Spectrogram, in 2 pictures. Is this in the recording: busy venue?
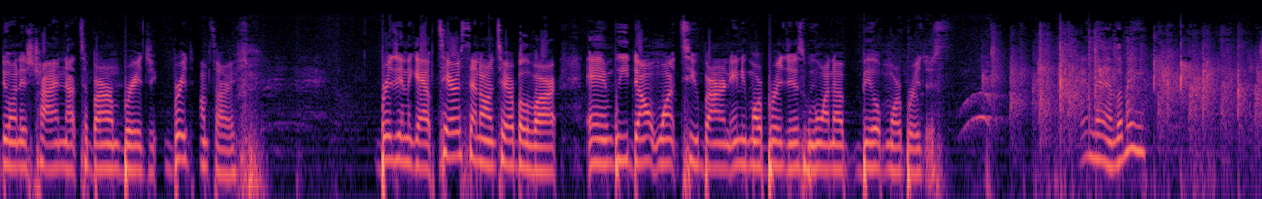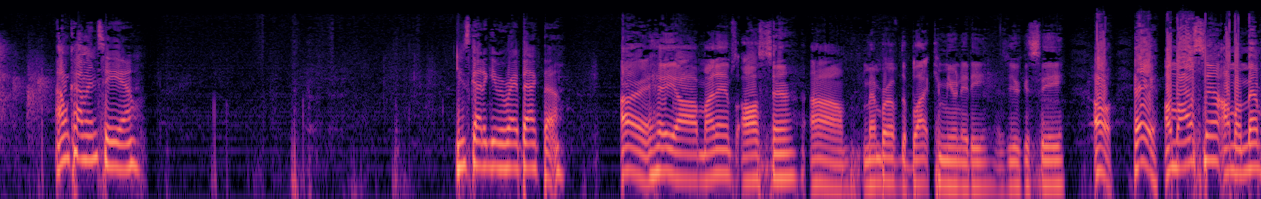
yes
